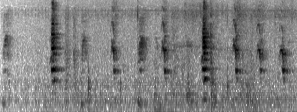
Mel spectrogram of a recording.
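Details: Helmeted guineafowl hen in a barn, calling while laying her egg: odd, weird sounds as a series of short harsh chattering notes, roughly two to three per second, after a quiet start.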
